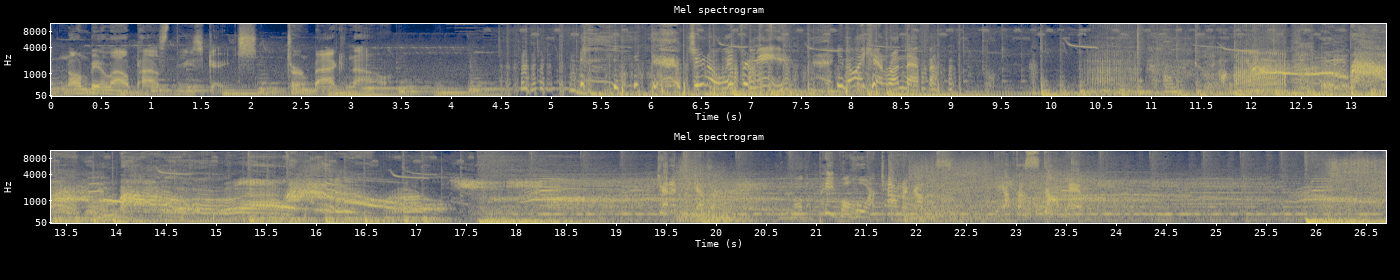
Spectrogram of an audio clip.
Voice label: Creature; Otterboy; Creature Demo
